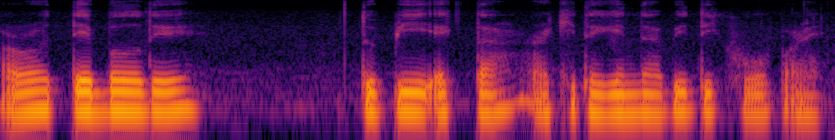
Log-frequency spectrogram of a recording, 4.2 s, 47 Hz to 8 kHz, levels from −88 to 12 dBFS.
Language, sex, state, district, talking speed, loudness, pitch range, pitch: Nagamese, male, Nagaland, Kohima, 130 wpm, -19 LUFS, 125-140 Hz, 135 Hz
